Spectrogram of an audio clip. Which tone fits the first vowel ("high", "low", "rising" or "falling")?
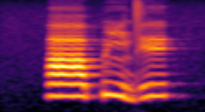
high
